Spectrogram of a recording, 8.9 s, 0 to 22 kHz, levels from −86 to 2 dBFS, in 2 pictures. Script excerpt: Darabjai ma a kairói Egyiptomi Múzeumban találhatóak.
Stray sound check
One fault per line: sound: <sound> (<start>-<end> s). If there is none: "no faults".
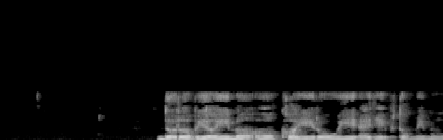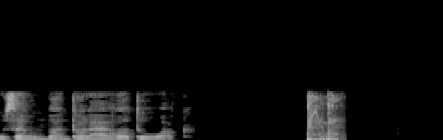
sound: thud (7.5-7.9 s)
